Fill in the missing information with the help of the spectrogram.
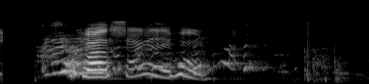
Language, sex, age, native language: Icelandic, male, 10, Icelandic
